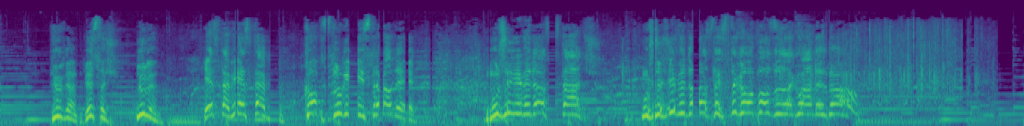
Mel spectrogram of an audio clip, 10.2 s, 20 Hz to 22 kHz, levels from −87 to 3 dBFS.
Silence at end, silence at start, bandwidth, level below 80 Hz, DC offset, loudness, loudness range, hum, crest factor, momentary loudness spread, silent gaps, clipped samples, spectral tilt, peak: 0 s; 0 s; 15 kHz; -50 dBFS; under 0.1%; -21 LUFS; 1 LU; none; 16 dB; 13 LU; none; under 0.1%; -4.5 dB/octave; -6 dBFS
